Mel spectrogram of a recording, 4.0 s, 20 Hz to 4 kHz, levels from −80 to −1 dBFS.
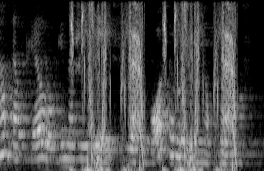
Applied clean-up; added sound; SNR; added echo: none; Scratching (performance technique); -2 dB; reverberation time 0.8 s.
